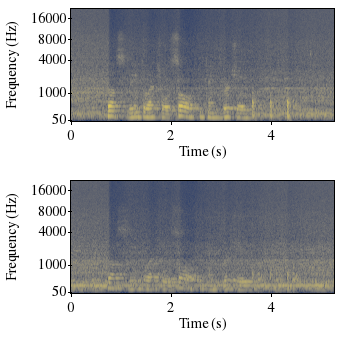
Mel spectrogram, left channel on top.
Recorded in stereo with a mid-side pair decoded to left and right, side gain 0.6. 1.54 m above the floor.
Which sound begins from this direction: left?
A man speaking, at 0.7 s.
